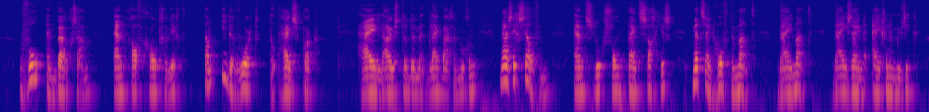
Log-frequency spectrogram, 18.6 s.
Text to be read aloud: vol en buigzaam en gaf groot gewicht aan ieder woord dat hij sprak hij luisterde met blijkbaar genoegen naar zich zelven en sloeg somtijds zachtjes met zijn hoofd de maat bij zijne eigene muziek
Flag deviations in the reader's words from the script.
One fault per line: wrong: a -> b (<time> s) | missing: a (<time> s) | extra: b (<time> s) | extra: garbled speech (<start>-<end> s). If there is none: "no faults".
extra: maat bij (15.8 s)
